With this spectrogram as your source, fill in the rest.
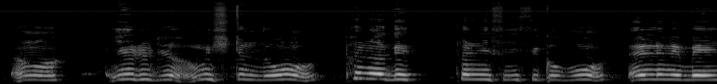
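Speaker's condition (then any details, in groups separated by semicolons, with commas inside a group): Brain lesion disability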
